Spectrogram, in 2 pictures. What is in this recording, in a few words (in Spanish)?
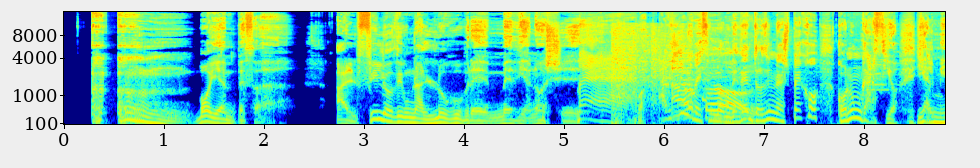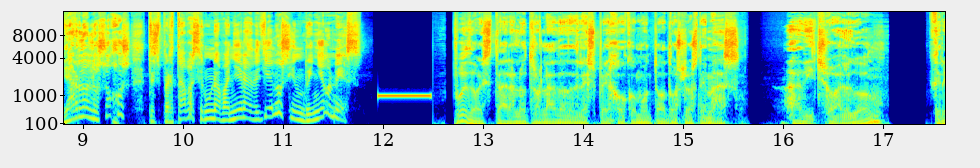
Doblaje Mix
